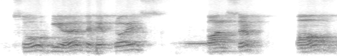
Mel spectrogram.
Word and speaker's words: de Broglie: The last concept of this chapter, which is pronounced it as the de Broglie.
